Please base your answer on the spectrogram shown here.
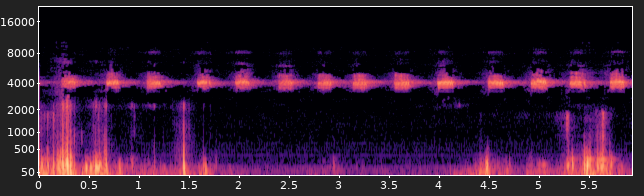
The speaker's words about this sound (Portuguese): Esse grilo é poliglota, cara. Esse grilo é poliglota.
